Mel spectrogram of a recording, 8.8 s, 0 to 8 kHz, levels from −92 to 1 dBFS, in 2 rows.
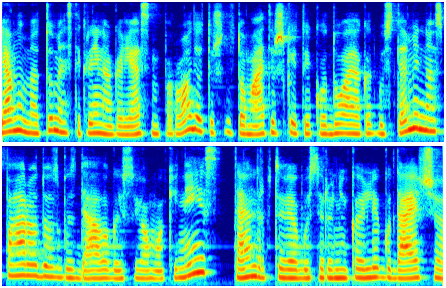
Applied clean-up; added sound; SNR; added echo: neural mask model DeepFilterNet 3.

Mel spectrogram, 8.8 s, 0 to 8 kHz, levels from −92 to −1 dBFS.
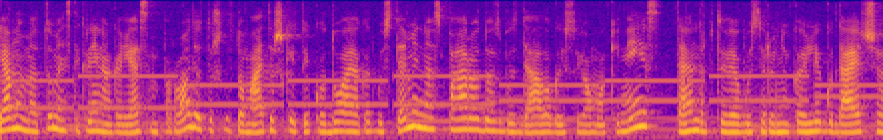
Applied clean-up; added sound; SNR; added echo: none; Piano + Telephone; 16 dB; none.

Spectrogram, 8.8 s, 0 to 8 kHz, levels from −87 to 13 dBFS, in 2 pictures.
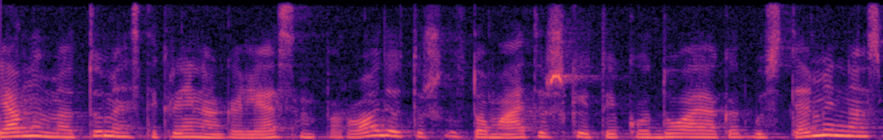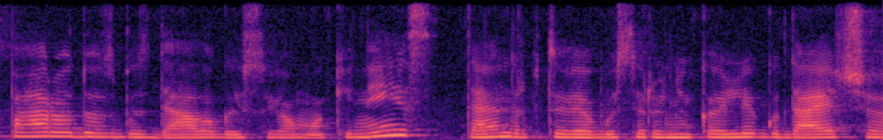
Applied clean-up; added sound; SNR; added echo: none; none; none; none.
